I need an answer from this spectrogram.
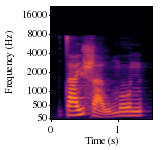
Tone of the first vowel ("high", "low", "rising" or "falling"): rising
